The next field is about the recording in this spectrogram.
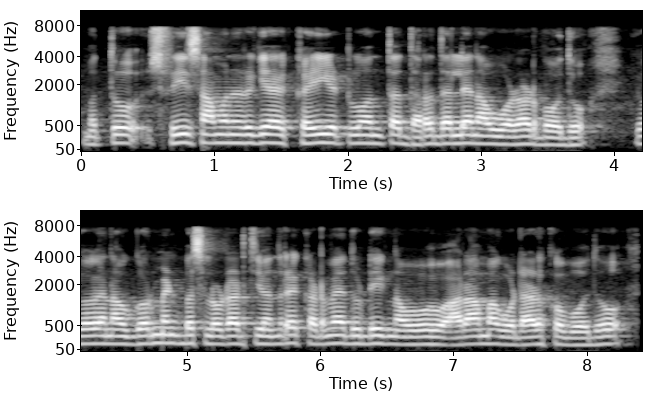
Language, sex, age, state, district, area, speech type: Kannada, male, 18-30, Karnataka, Tumkur, urban, spontaneous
